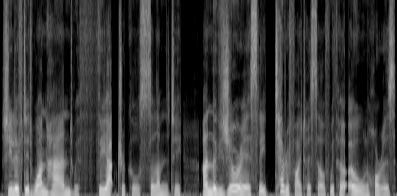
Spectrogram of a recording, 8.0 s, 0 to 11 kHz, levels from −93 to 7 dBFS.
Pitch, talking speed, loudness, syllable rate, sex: 210 Hz, 105 wpm, -19 LUFS, 4.0 syllables/s, female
